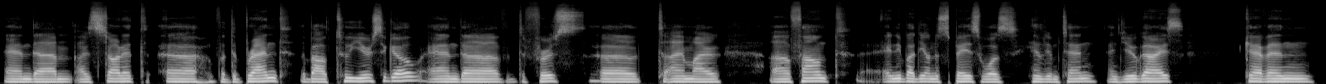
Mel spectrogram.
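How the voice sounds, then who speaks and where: A middle-aged man from Germany, a native German speaker, answering interview questions in a halting way with many fillers. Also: medium pitch, little pitch movement, darkish tone, smooth, no echo, studio quality. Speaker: guest, textile manufacturer.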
